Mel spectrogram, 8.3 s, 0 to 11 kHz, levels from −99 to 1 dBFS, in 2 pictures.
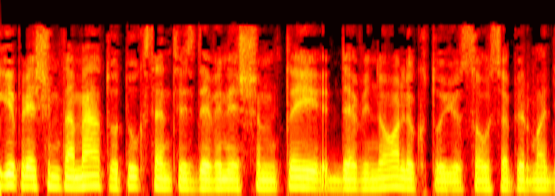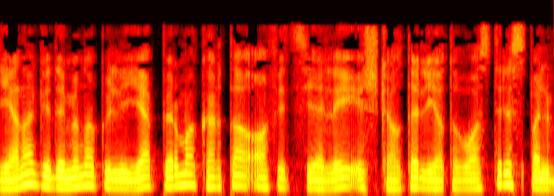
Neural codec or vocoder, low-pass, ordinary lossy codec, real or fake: codec, 16 kHz, 2 kbps, FunCodec, trained on Chinese and English, 25 frames a second; 7.2 kHz; MP3, 32 kbps; fake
